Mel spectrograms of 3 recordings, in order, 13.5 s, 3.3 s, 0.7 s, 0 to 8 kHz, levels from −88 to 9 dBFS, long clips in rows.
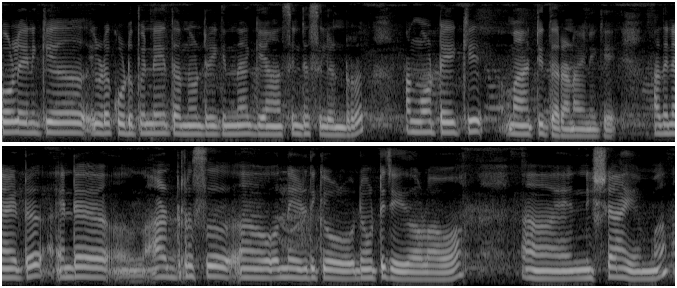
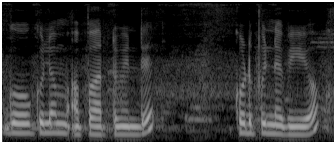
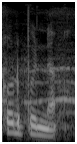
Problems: background sounds at intervals, background conversations at intervals, low volume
